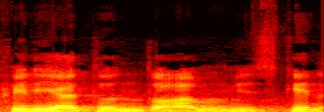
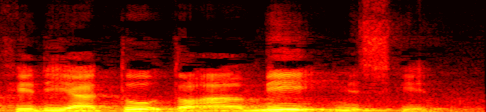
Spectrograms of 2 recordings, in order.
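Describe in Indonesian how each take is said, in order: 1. Kata pertama diakhiri dengan bunyi n yang ditambahkan. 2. Kata pertama diakhiri dengan vokal biasa, tanpa n. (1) "dalam qiraah kita kan fidyatun" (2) "mengidofatkan fidyah kepada ta'am"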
